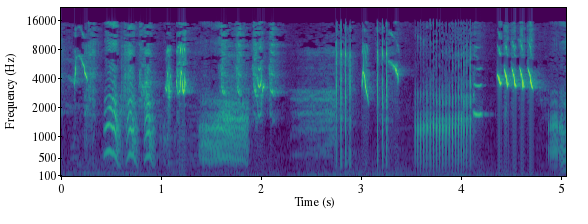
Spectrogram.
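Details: Javan myna, yellow-eyed, chattering through its learned phrases: bouncing arched chirps, two harsh grating buzzes and a fast burst of high ticking notes.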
